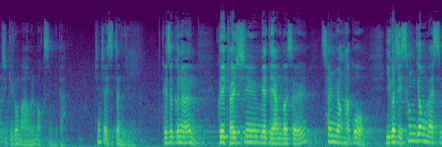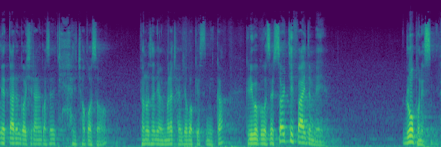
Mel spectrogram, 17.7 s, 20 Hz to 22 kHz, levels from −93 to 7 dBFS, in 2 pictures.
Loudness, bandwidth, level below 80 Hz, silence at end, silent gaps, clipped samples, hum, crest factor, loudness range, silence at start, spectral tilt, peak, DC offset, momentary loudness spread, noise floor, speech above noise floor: -16 LUFS; 13.5 kHz; -42 dBFS; 0 s; none; under 0.1%; none; 18 dB; 8 LU; 0 s; -5 dB/octave; 0 dBFS; under 0.1%; 16 LU; -44 dBFS; 27 dB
